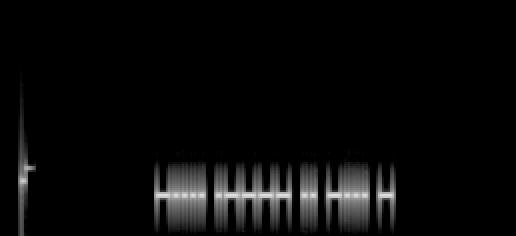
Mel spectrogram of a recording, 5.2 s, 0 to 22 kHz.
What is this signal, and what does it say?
Morse code, heard as a keyed tone, about 27 wpm, 700 Hz. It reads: 61IBT
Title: Five Challenging Letter-Number Combinations 28wpm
